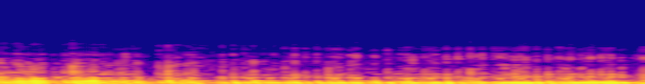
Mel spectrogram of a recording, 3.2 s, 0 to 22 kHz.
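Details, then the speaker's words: Mitsubishi Evo 4, untuned and still needing an O2 sensor fitted, revving rough with an uneven, lumpy note and irregular surges. "Well, got the Evo 4 running. Run a little rough. Still got to tune it, but we got to get an O2 sensor in it."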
